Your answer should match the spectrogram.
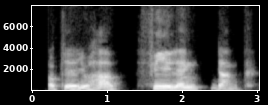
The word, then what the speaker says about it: vielen: Okay, you have vielen Dank. Vielen Dank. Remember, I told you V is F in Dutch.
